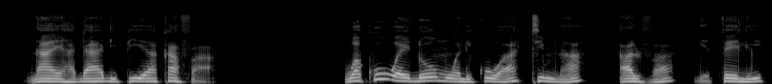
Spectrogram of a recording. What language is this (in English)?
Swahili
